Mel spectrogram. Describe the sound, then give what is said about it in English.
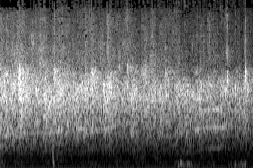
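A church audience claps steadily as a clap offering to the Lord, many hands blending into a dense, continuous wash of applause that holds at an even level throughout, with no voices rising above it. “Let's give the Lord a great clap offering.”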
